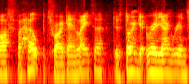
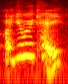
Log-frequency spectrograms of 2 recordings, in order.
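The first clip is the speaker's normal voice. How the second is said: put-on much higher, childlike Jack asking gently; young boy voice; 13 semitones higher than usual. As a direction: pitch it up like a small boy offering help. Boy character checks on Carly.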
